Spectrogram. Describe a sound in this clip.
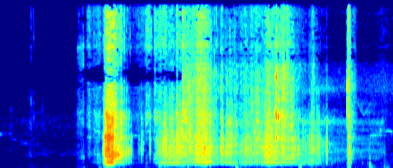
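Dry peanuts rustle and rattle as a hand stirs them in a metal basin.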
